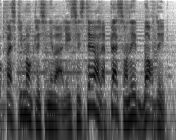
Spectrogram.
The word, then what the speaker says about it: Leicester: je vous emmène la l sister square prononcé lister l sister Square est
